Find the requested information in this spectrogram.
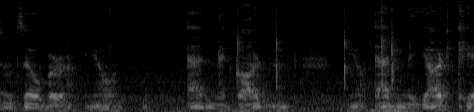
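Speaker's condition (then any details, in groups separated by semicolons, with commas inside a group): Cerebral palsy; breathing fine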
